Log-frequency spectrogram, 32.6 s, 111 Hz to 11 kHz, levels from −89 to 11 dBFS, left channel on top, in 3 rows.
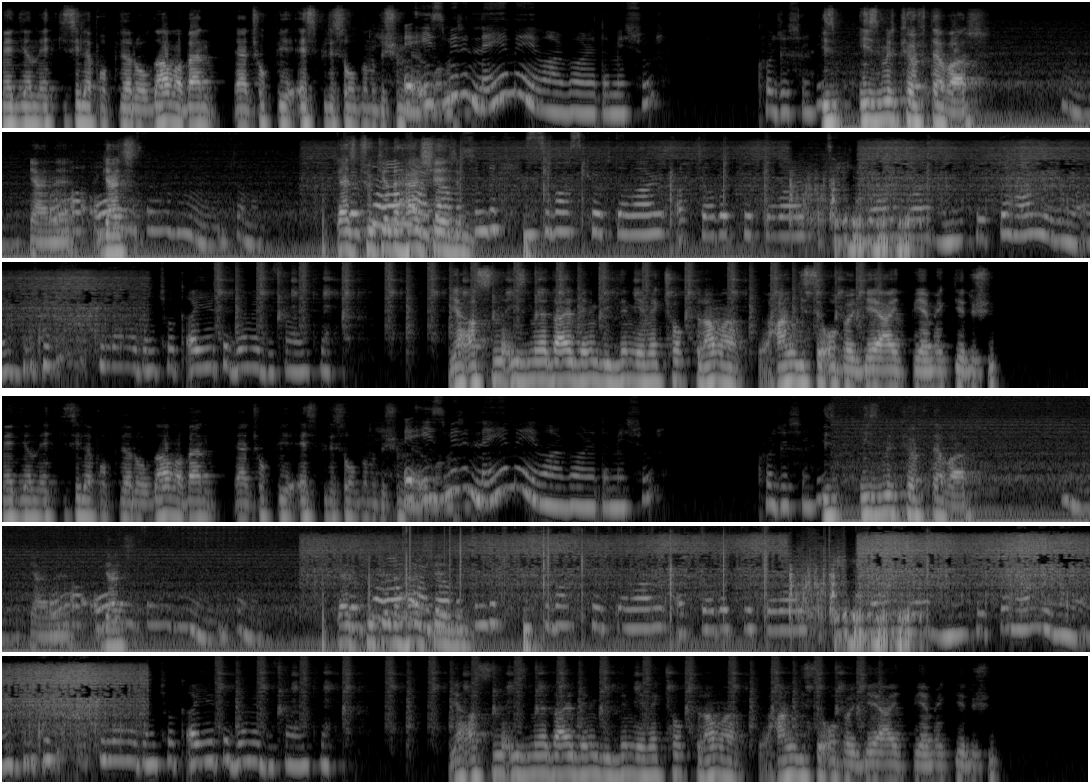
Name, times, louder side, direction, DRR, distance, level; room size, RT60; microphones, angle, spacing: voice 1, 0.0-4.2 8.2-9.9 11.2-12.2 14.2-15.6 26.2-31.7, left 5 dB, 65° left, 0.3 m, -36 dB
voice 2, 3.7-6.6 7.6-8.3 10.6-11.1 11.3-13.5 14.3-25.1, left 2 dB, 25° left, 0.6 m, -42 dB
sound 1, 8.3-18.8, right 1 dB, 90° right, 0.8 m, -34 dB
sound 2, 13.9-23.2, right 5 dB, 65° right, 0.5 m, -39 dB
Rattle (instrument), 23.9-30.6, left 5 dB, 85° left, 1.3 m, -52 dB
4.0 x 3.2 x 2.4 m
head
